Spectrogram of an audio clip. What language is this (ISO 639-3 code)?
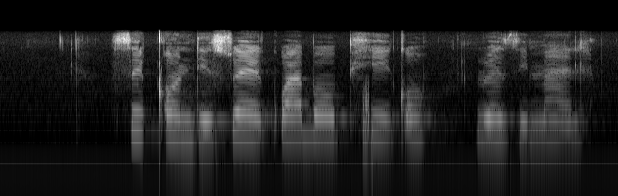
zul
